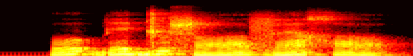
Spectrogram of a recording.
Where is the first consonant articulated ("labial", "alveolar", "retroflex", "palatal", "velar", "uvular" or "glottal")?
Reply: labial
